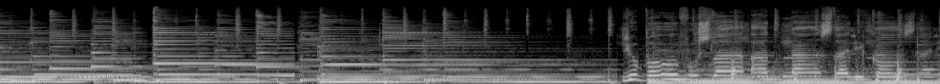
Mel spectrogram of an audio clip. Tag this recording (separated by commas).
Music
